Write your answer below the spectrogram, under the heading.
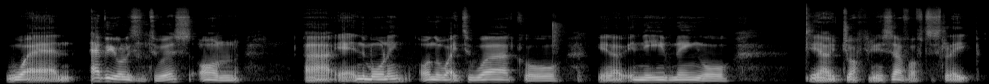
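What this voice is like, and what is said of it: Hoarse, strained voice. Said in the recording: “my voice sounds ridiculous this week ... I've been shouting a lot ... My voice has been affected”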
